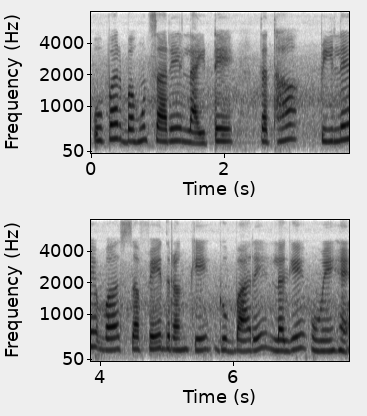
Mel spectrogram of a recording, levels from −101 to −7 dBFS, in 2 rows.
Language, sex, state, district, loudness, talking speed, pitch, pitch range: Hindi, female, Chhattisgarh, Raipur, -17 LUFS, 110 wpm, 255 Hz, 240-270 Hz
